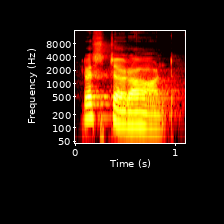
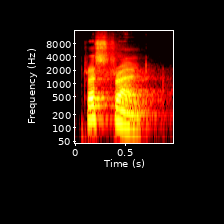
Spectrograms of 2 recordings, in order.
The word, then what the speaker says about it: restaurant: Restaurant. We can pronounce it with two syllables. Restaurant.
